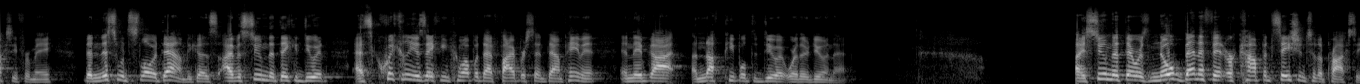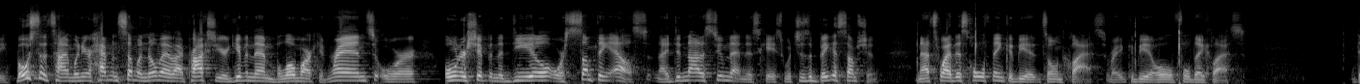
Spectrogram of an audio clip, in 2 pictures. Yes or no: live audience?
yes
